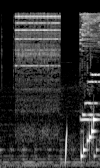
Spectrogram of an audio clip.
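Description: Quiz countdown timer's alarm-bell sound effect ringing for about a second as time runs out, followed by a short rising chime, over background music.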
